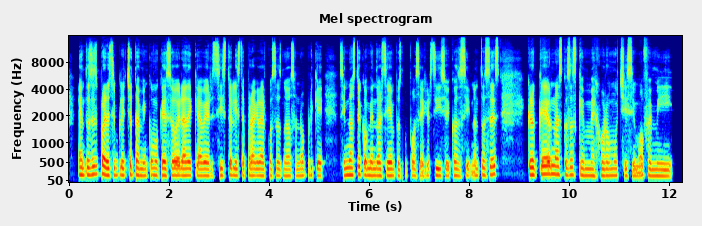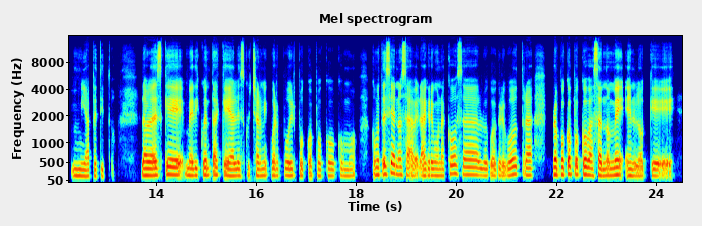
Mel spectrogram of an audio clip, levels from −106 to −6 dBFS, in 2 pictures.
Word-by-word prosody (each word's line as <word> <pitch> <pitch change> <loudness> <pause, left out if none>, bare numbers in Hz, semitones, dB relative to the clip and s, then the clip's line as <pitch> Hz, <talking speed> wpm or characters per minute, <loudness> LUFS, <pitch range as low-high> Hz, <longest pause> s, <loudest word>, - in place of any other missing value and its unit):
entonces, 185 +2 +1
por 205 - +4
el 175 - +5
simple 180 -1 -2
hecho, 180 +3 -2
también 170 -3 -1
como 175 0 -2
que 175 - +2
eso 145 - +3
era 170 - +3
de 170 -1 +2
que, - - -4
a 165 - +1
ver, 165 -1 0
si 170 +2 -4
estoy 165 - -1
lista 170 -2 -3
para 165 - -2
crear 165 -1 -1
cosas 170 0 -7
nuevas 160 -1 -5
o - - -6
no, 165 +1 -4
porque, 170 -3 -4 0.3
si 175 - -4
no 185 - +3
estoy 185 +2 -2
comiendo 170 -1 +1
al 165 - 0
100, 165 +1 +2
pues, 165 -2 -6
no - - -20
puedo - - -5
hacer 155 - -6
ejercicio 170 -2 -1
y - - -4
cosas 165 -2 -3
así, - - -5
¿no?, - - -7
entonces, 190 +3 -2 0.5
creo 185 -1 +4
que 105 - +4
unas 200 -2 +2
cosas 185 +1 -2
que 175 - -3
mejoró 165 0 -2
muchísimo 170 - -3
fue 170 - -3
mi 160 -1 -2 0.2
mi 165 -1 0
apetito, 155 0 -7 0.5
la 170 - +5
verdad 170 0 +7
es 175 - -1
que 190 -1 +4
me 175 -3 +2
di 170 0 0
cuenta, 180 +1 +1
que 180 -3 +2
al 160 +1 +2
escuchar 165 0 -3
mi 170 - -2
cuerpo 170 0 -1
ir 165 0 -1
poco 160 - -4
a - - -9
poco 160 0 -4
como 160 -1 -7 0.3
como 185 +1 0
te - - +4
decía, 225 +3 +4
¿no?, 195 -2 0
s 185 - -2
a - - +1
ver, - - -2
agrego 170 0 +1
una 165 0 -3
cosa, 190 -3 0
luego 165 -1 -1
agrego 165 +1 -1
otra, 185 -3 +1 0.3
pero 190 -1 +6
poco 190 -1 +5
a 205 - 0
poco 195 0 +4
basándome, 175 +1 +3
en 165 - -1
lo 80 0 -4
que 460 - 0
170 Hz, 220 wpm, -23 LUFS, 165-185 Hz, 0.5 s, verdad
